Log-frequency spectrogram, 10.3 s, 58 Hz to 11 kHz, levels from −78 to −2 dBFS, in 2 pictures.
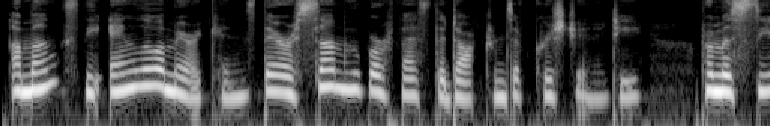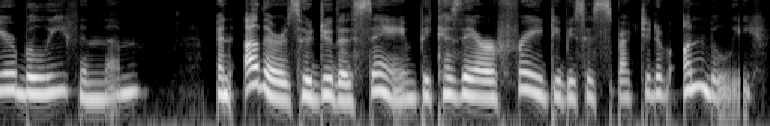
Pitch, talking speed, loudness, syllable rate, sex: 220 Hz, 200 wpm, -18 LUFS, 6.5 syllables/s, female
